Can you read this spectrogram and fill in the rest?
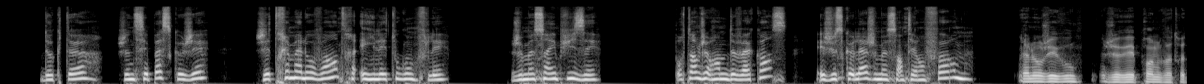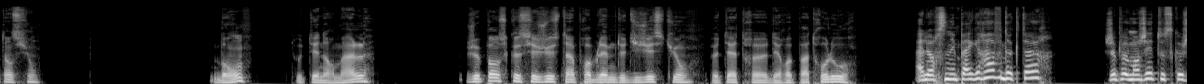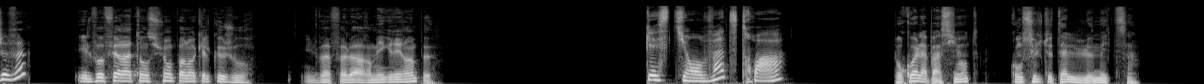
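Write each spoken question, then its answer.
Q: Pourquoi la patiente consulte-t-elle le médecin?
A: Elle a très mal au ventre, il est gonflé, et elle se sent épuisée.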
